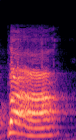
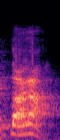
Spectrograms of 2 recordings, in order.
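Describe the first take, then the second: First: The word is clipped, with the accent on 'ar'. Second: The word is said with two full syllables. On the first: Beautiful or glorified. "lorsque je change l'intonation en par" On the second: Be fruitful. "Soyez fécond là, qui est para"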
